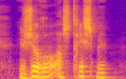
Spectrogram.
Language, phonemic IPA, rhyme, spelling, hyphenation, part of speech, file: Dutch, /ˌzoː.roː.ɑsˈtrɪs.mə/, -ɪsmə, zoroastrisme, zo‧ro‧as‧tris‧me, noun, Nl-zoroastrisme.ogg
- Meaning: Zoroastrianism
